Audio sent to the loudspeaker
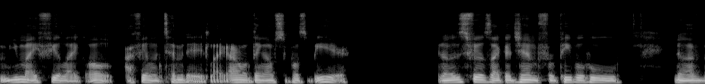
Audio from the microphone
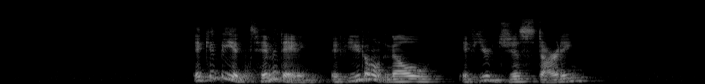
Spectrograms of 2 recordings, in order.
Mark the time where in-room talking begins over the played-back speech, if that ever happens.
1.9 s

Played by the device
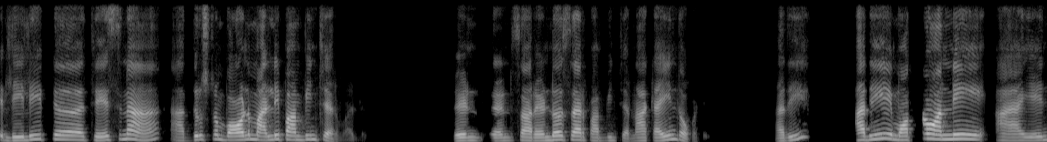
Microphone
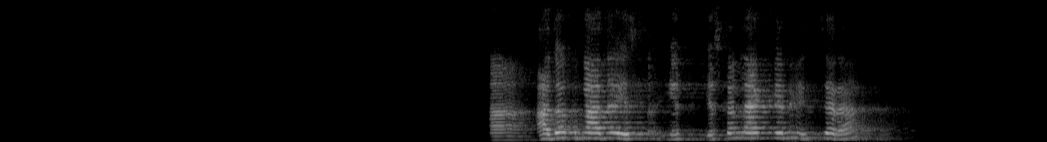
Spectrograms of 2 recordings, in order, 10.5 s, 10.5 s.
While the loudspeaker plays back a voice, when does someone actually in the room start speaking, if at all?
5.0 s

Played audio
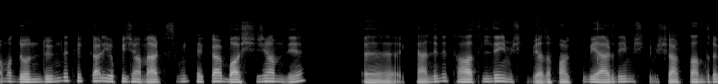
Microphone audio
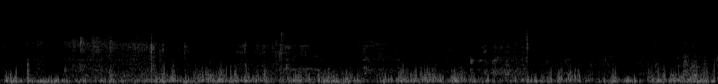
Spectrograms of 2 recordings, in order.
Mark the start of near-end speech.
none

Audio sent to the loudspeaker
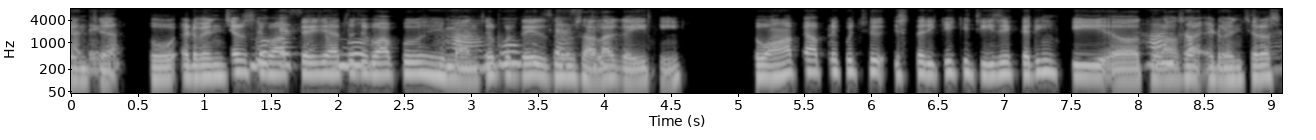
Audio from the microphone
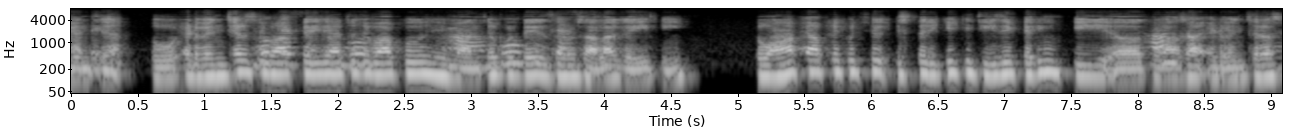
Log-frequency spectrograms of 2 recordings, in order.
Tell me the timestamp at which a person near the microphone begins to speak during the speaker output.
none

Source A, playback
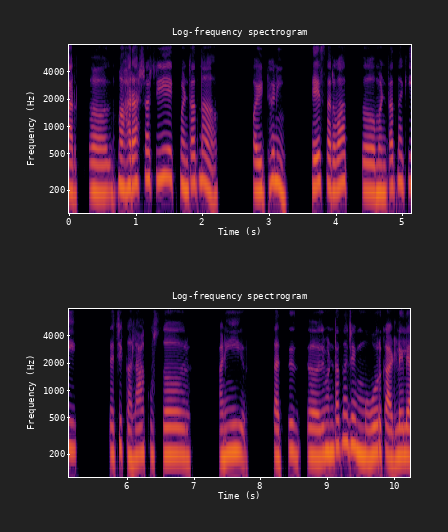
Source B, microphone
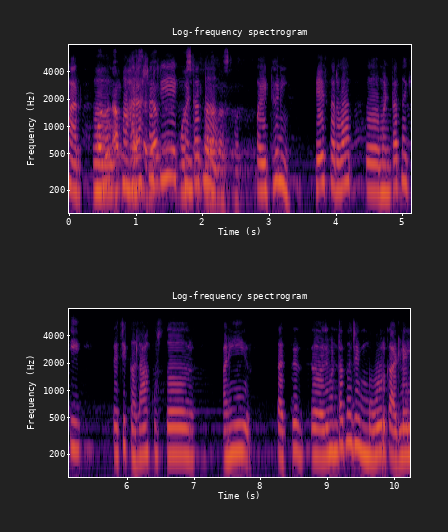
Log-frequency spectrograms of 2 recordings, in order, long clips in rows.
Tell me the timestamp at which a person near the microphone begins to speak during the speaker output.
0.4 s

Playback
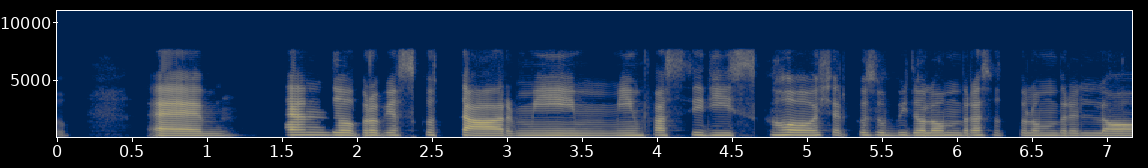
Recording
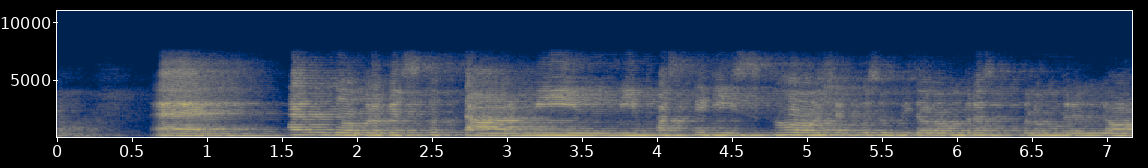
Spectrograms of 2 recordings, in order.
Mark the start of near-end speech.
none

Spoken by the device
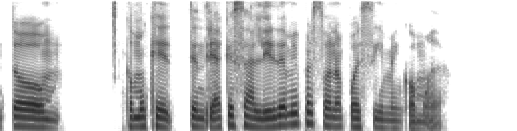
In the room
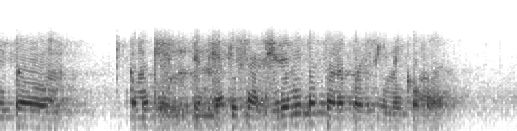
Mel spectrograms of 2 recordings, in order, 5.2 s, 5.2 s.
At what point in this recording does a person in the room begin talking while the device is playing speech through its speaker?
1.5 s

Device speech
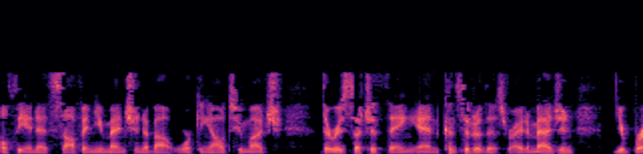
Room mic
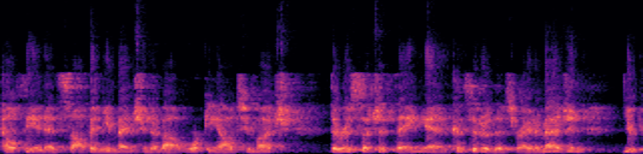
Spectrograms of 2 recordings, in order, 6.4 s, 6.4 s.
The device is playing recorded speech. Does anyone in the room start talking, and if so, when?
none

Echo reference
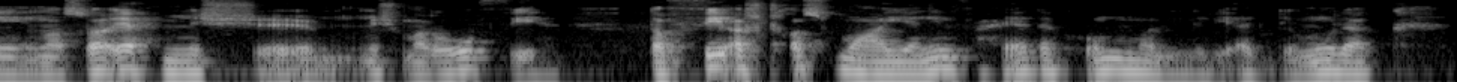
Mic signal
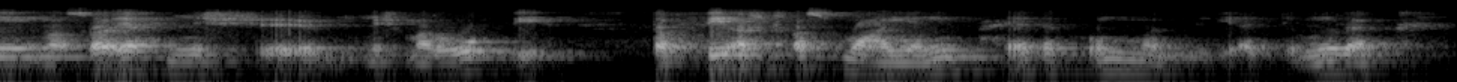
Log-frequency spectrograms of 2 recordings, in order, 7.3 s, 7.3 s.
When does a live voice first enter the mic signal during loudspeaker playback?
none

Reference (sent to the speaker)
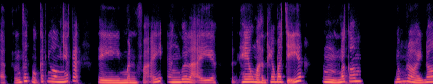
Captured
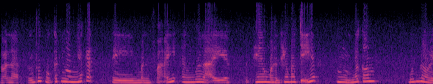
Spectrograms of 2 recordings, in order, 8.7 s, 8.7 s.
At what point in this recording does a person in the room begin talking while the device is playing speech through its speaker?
none

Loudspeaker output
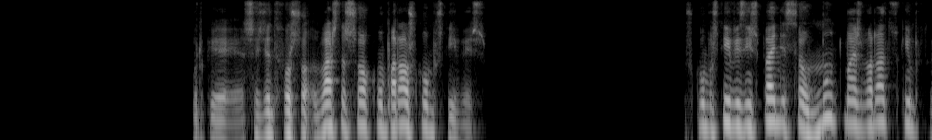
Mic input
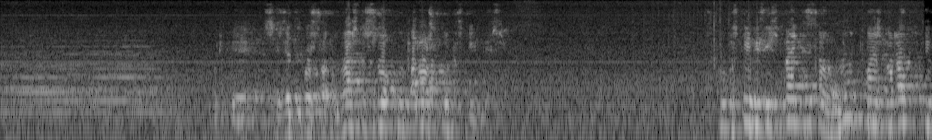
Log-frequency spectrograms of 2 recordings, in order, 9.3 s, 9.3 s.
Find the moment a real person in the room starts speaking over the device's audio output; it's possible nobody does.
none

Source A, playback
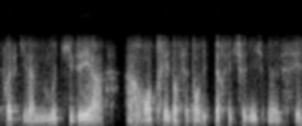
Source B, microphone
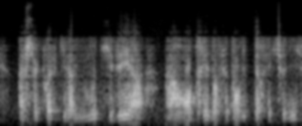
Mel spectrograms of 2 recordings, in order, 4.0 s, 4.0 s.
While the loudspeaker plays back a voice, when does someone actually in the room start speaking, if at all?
none

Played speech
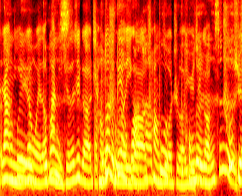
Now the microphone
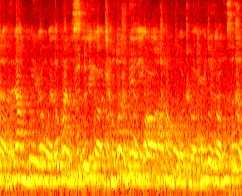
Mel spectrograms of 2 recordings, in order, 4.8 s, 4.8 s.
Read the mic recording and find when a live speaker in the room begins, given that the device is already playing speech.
1.5 s

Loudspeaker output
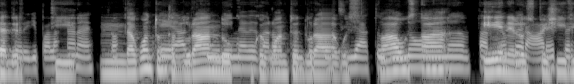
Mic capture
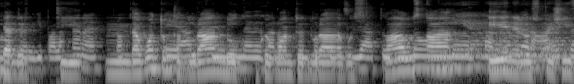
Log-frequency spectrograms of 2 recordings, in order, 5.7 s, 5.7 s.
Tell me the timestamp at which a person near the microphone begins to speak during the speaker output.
4.4 s

